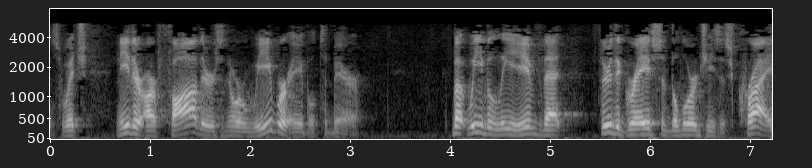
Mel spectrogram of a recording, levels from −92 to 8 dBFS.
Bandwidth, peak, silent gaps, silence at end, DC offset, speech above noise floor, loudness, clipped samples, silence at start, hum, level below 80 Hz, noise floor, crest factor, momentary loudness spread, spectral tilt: 5.8 kHz; -6 dBFS; none; 0 s; under 0.1%; 39 dB; -26 LUFS; under 0.1%; 0 s; none; -66 dBFS; -65 dBFS; 20 dB; 15 LU; -8.5 dB/octave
